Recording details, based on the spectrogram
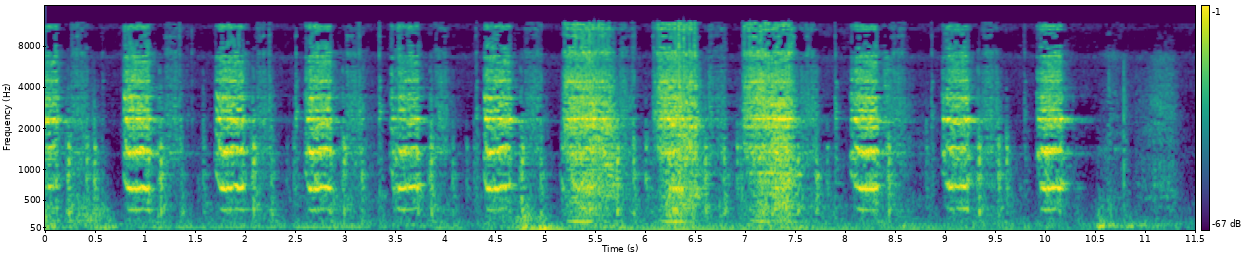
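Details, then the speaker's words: Brand-new Maxitrak 5-inch Alice steam locomotive: the hand pump gives slow, even rasping strokes about once a second. It is freed after a hot-water dousing and a light hammer tap to release the balls, and draws water normally. It has not been tested under pressure; any problem would be in the check valve. "so all that does is show you that the hand pump is working as it should do it's not showing you that it'll work under pressure"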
